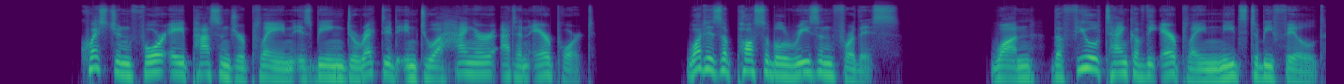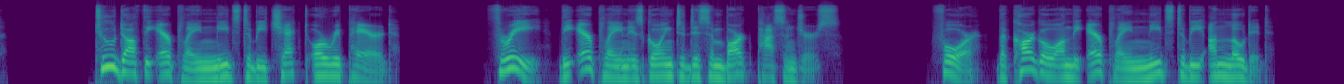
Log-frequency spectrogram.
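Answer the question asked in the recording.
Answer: 2: The airplane needs to be checked or repaired.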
